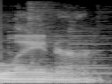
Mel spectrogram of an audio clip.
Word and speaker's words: Lehner: To win an award, and I want to tell you about New York Islander goalie Robin Lehner, and I don't even know if I'm pronouncing that right. You are.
